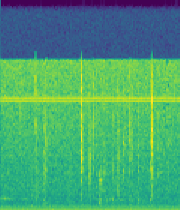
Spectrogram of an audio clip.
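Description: Faint, scattered keystrokes on a computer keyboard over a steady low electrical hum.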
